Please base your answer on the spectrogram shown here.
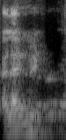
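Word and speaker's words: alignment: चार अलाइन मेंट हो एलाइनमेंट ए एल आई जी एन एलाइनमेंट थोड़ा प्रोनंसिएशन अलग है इसका स्पेलिंग अलग है प्रशन अलग है थोड़ा ध्यान दीजिएगा एलाइनमेंट बोलते है इसको चार एलाइनमेंट होते हैं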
